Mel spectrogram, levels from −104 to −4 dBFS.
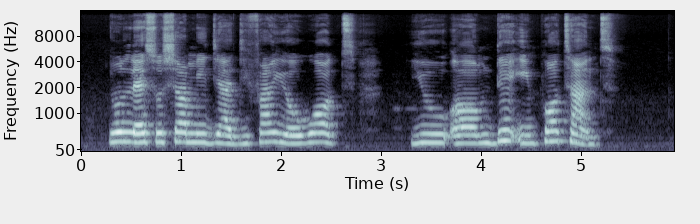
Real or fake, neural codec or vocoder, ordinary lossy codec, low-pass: real; none; none; 14.4 kHz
